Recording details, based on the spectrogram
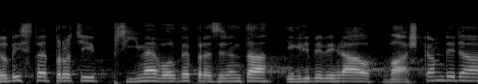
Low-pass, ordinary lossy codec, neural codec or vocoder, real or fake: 7.2 kHz; AAC, 64 kbps; codec, 16 kHz, 4 kbps, FreqCodec, larger model; fake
